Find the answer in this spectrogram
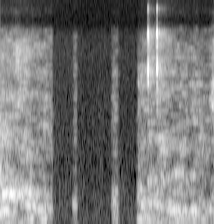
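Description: Computer mouse button clicking: two sharp clicks close together about one and a half seconds in.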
